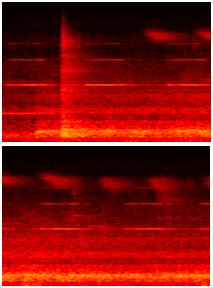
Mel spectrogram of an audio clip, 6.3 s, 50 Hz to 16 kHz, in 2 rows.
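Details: Triumph Rocket III, idle control valve reset in TuneECU after setting the TPS (about 0.72 V). Faint, short high-pitched whirring chirps repeat about once a second over a quiet hum. Normal idle control valve stepper cycling during reset.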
